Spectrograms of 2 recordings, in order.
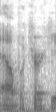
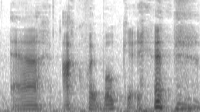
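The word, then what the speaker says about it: Aquebogue: It's not Albuquerque. It's Aqueboque.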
